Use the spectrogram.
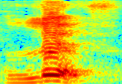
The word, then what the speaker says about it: live: Letra I, fechada, curta. O E não pronuncia. Live, morar, viver.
